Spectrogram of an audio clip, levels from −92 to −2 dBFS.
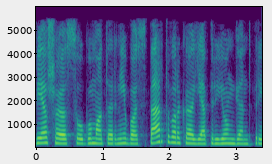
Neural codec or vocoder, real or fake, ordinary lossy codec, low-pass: codec, 16 kHz, 4 kbps, FunCodec, trained on LibriTTS, 50 frames a second; fake; MP3, 48 kbps; 5.4 kHz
